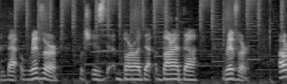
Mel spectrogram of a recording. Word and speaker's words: Barada: or for an SUV, the Barada, or Barada actually. That's the correct way to say it, Barada.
